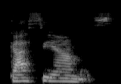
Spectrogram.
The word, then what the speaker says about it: Gasiamis: Toni Hickman 01:33 Gasiamis. Toni Hickman 01:35 Gasiamis.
